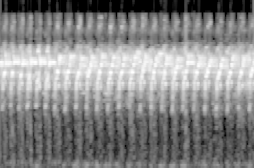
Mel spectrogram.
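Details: Ngekek song of a lovebird turning in place, played to encourage other lovebirds to sing; dense, loud run of rapid shrill chirps in an even buzzing rhythm throughout.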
